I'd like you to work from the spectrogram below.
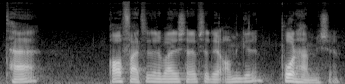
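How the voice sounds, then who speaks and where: A man's voice: medium pitch, fairly even intonation, vocal fry, warm tone. Patient male recitation teacher. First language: Tajik. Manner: explains rules, then slowly chants verses to demonstrate. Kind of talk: step-by-step recitation lesson.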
